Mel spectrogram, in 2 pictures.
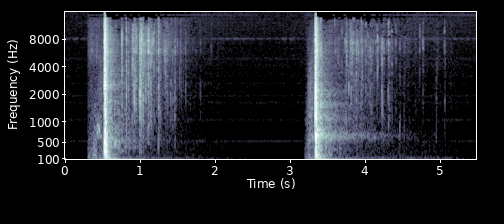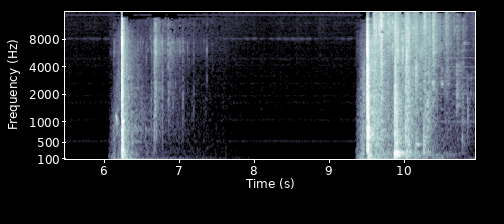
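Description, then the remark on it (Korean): A burly man living in nature splits firewood with an axe, four strikes at steady intervals of about three seconds, each a loud sharp thwack with a brief woody crack; the last blow is longer, with splintering as the log splits apart. “네, 건장한 자연인이 도끼를 들고 장작을 펴는 소리죠.”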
